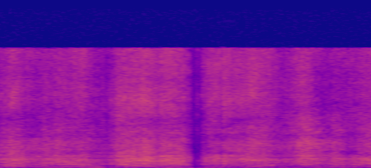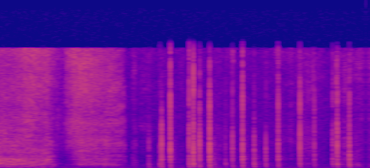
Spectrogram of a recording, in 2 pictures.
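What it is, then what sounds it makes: Grey chipboard sheet. Long fingernails scratch across a thin, flat grey chipboard sheet with a steady, dry, broadband rasp for about five seconds, pausing briefly twice. They then switch to a quick, uneven series of sharp, short clicking taps on the sheet, each dying away almost at once.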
